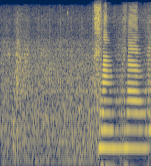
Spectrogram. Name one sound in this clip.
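A railcar horn blasts loudly and briefly.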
